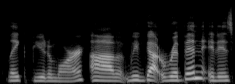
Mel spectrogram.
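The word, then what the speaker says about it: Lake Butte des Morts: And that is pronounced Lake Butamore.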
